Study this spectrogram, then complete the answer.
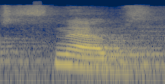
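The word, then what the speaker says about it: Schnapps: स्नैप्स स्नैप्स। Pronounced स्नैप्स। Pronounce स्नैप्स।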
